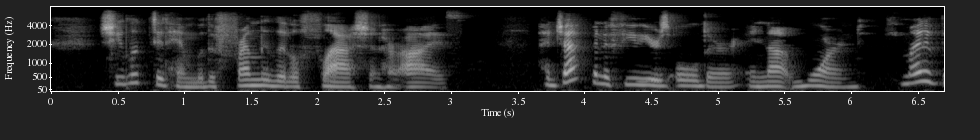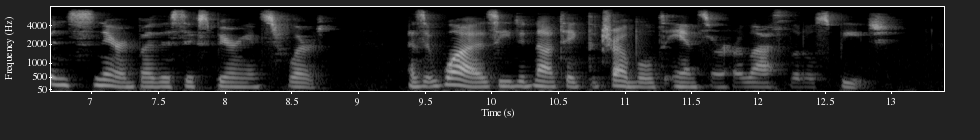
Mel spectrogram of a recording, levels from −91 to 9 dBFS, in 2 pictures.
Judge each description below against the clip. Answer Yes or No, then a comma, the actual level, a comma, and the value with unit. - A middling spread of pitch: Yes, average, 4.3 semitones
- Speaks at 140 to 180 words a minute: No, fast, 205 wpm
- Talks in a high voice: No, medium, 170 Hz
